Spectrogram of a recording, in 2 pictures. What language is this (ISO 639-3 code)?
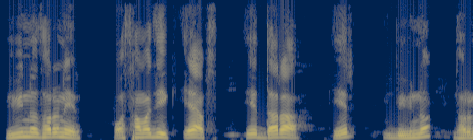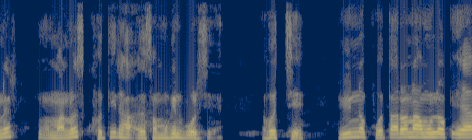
ben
